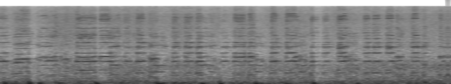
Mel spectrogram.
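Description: Background music: held notes that change pitch over a steady low beat.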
